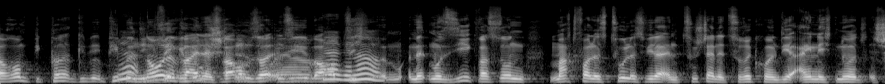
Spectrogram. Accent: Hamburg, Germany; born there; ich bin im Süden geboren, aber habe fast überall in Hamburg eigentlich gewohnt. Über diese, weiß nicht, 31 Jahre oder so, wie ich da geblieben bin.

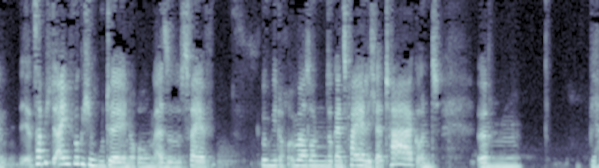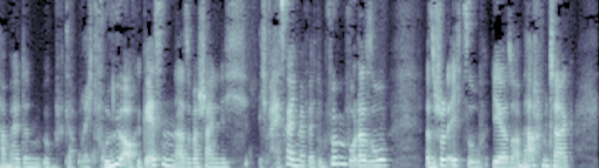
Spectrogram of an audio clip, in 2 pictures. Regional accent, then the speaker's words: Sweden; da, wo ich herkomme, so halb aus Schweden

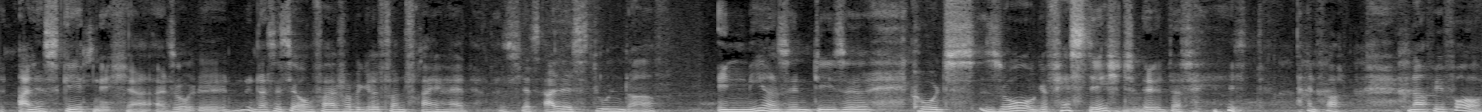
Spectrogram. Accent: East Germany, Germany; Ich komme ja aus dem Osten.

